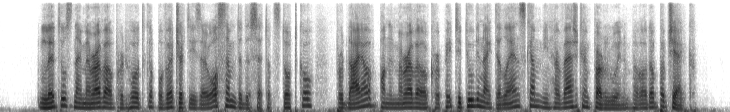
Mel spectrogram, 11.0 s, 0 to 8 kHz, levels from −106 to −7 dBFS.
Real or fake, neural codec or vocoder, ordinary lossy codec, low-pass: fake; codec, 16 kHz in and 24 kHz out, 0.4 kbps, LongCat-Audio-Codec, fine tuned four codebook decoder; none; 7.2 kHz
